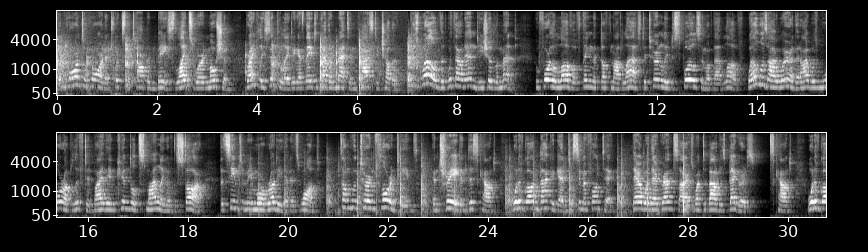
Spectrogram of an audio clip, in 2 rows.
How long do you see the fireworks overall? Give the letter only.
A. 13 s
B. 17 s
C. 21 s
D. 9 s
B.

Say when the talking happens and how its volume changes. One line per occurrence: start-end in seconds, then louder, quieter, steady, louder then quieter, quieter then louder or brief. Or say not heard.
0.0-30.7 steady.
